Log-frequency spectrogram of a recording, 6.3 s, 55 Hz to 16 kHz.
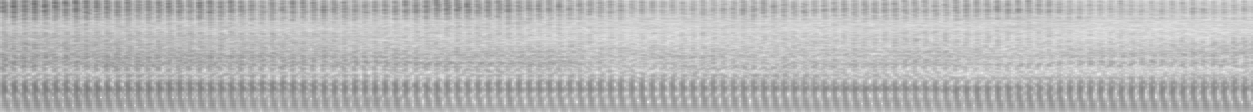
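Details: Old Murray riding mower with a 12 hp Briggs & Stratton engine, cold start after the fuel is turned on: steady, even low thumping at constant speed with no misses or knocks, running healthy; runs, rides and cuts well.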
